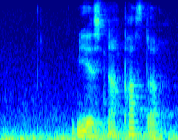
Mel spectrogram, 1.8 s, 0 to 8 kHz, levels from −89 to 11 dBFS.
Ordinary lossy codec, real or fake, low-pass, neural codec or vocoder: none; real; none; none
